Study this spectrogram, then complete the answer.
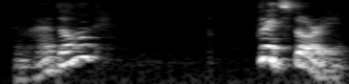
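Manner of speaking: ordinary delivery, nothing marked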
